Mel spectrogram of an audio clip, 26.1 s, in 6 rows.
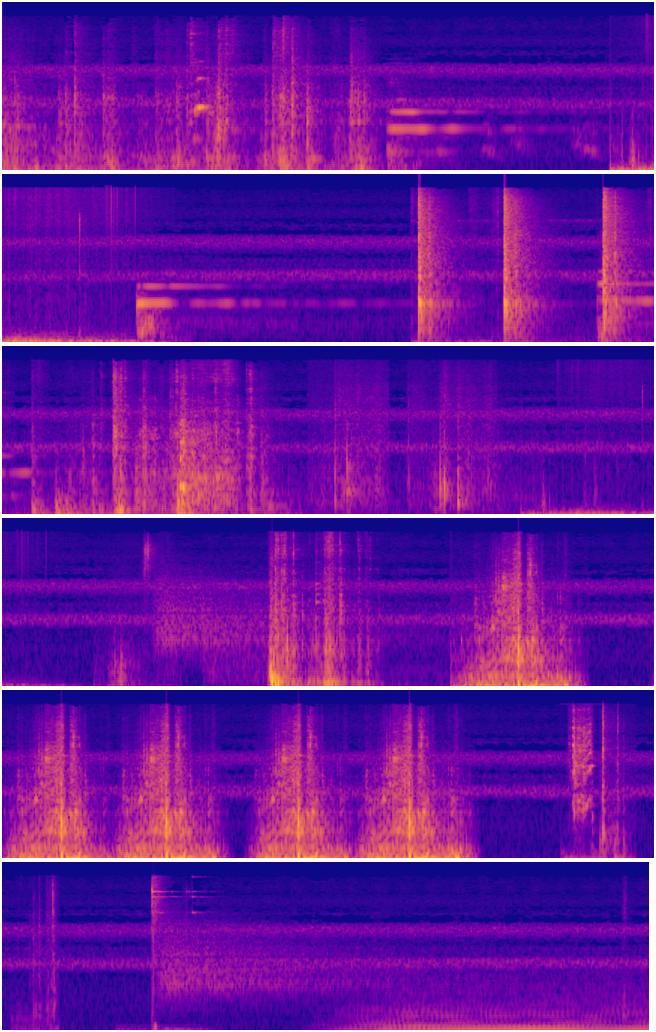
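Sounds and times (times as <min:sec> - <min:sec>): sharp clicks: 0:16.1 - 0:20.6.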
